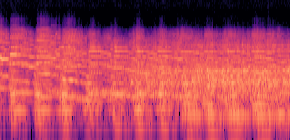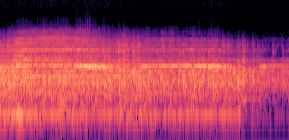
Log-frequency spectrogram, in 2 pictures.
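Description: A moving train to Kugama rumbles steadily, with rhythmic clacking pulses early on that blend into a continuous rolling roar, plus a faint whistle-like tone partway through. No voices are heard.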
